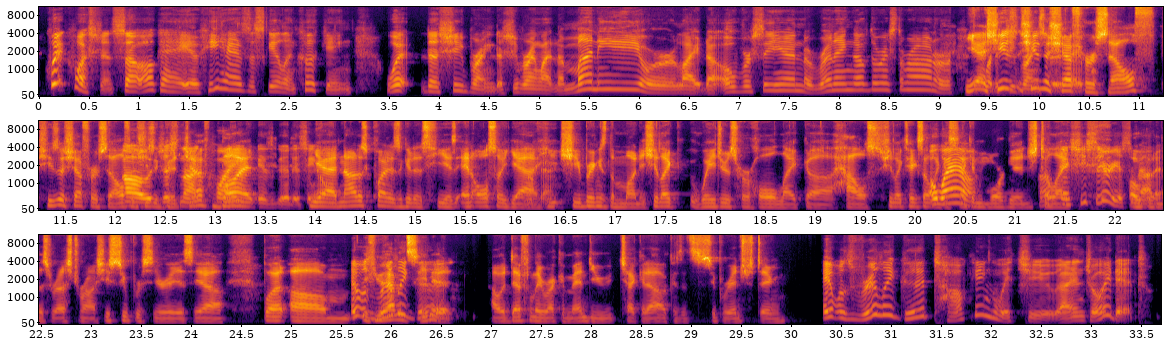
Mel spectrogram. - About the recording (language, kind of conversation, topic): English, unstructured, Which comfort shows do you rewatch to lift your mood, and what makes them feel so soothing?
- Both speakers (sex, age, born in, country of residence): female, 45-49, United States, United States; male, 25-29, United States, United States
- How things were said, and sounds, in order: tapping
